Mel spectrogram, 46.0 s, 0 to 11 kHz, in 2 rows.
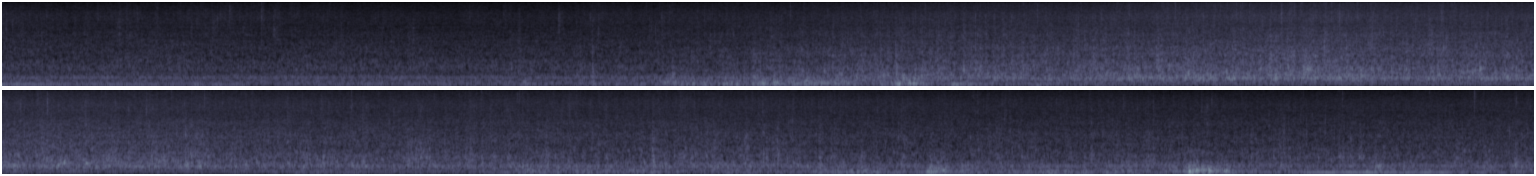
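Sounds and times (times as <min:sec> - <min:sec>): heavy rain pattering: 0:00.0 - 0:45.9
low thunder rumbles: 0:09.9 - 0:14.4, 0:35.2 - 0:41.9.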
